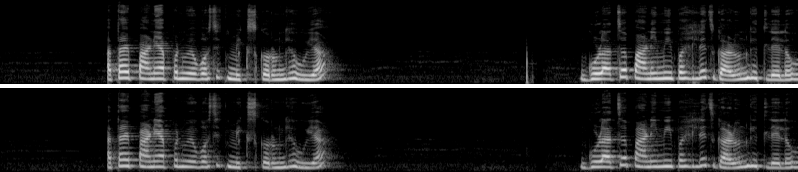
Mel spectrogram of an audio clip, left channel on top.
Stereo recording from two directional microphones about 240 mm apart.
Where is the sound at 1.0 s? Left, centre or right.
Centre.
